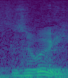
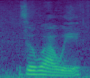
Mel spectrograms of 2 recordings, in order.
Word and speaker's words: Zawawi: Zawoui. I did not say her name correct. Zawawi.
